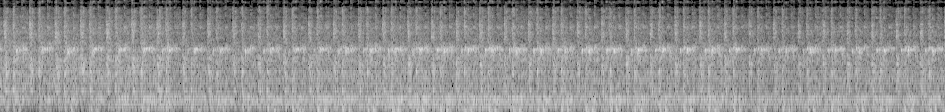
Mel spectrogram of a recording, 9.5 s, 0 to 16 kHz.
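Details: Worn Bolens G174 diesel tractor, hours unknown, cold start attempt on a 90°F July day. Long cranking at about four even beats a second never catches. Glow plugs, filter, fuel, starter and battery were checked; compression of 325/395 psi means low compression is causing the hard start.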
